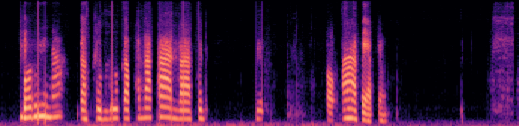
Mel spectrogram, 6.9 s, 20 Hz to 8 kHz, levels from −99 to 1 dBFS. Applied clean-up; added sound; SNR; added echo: neural diffusion model UNIVERSE++.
